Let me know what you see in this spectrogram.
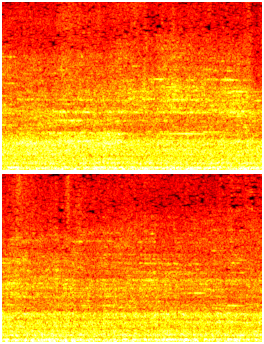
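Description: Long train passing, its cars rolling by with a steady, even noise of wheels on the rails.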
